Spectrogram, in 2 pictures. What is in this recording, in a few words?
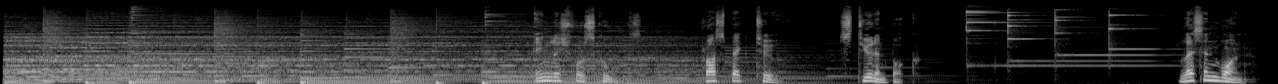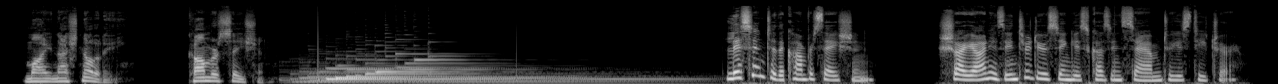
english conversation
